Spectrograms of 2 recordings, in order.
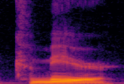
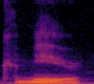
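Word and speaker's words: KMIR: So my nonprofit is uh Camir. KM I I pronounce K M I R which is an acronym Camir.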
